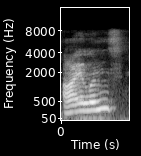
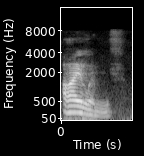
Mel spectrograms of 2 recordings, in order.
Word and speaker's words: islands: with the pronunciation of islands we never pronounce the S the S is completely silent so Islands Islands okay and a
